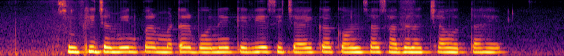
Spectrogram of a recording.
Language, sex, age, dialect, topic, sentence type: Hindi, female, 18-24, Awadhi Bundeli, agriculture, question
